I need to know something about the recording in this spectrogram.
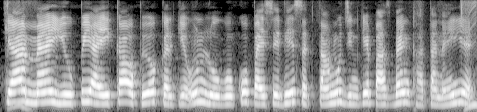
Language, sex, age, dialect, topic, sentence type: Hindi, female, 18-24, Kanauji Braj Bhasha, banking, question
